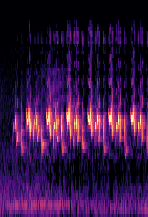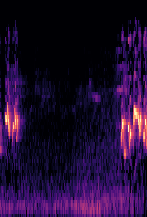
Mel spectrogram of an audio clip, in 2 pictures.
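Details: Merbah bulbul used to lure wild birds, giving a fast chattering string of bubbly, slurred notes for about three seconds, a pause, then another burst, over faint low hum.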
